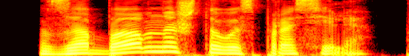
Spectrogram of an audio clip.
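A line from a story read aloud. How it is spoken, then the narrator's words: Grumble. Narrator (Russian): проворчал Ланс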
